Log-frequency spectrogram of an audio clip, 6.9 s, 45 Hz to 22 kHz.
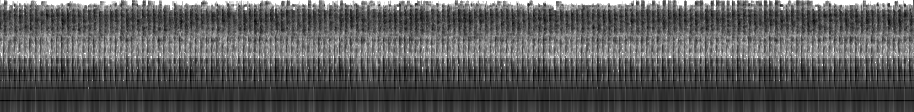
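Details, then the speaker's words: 1993 Mazda RX-7 (modified, not stock), cold start then idle: idle is kind of low, steady, with a loud blatty drone from the straight-through exhaust that sounds bad; exhaust to be replaced ASAP. "so as you can hear the idle's kind of low and the exhaust itself actually sounds like ass so we're going to get that replaced ASAP"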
